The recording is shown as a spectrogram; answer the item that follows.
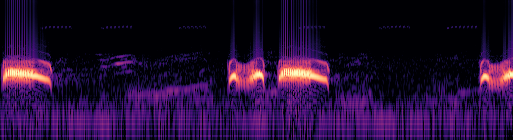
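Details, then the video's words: Spotted dove cooing to rouse a male, Vietnam: a long level croo, then a full phrase of two quick coos and a drawn croo, then another pair of short coos, over faint low background sounds. "Chim Cu Gáy Thúc Gù Kích Bổi Nhanh Nổi - Cu Gáy Thúc"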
